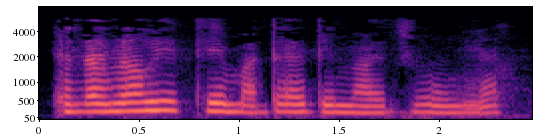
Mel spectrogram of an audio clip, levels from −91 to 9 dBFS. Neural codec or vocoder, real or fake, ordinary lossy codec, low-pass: codec, 16 kHz in and 24 kHz out, 0.6 kbps, FireRedTTS-2 codec; fake; MP3, 24 kbps; 7.2 kHz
